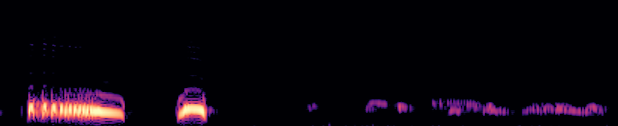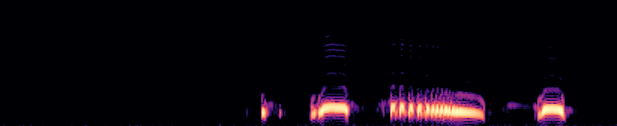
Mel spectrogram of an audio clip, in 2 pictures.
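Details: 'Giọng thổ sấm' cooing from a spotted dove: a long burred falling coo and a short hollow note, a stretch of soft mumbling, then the full phrase again with clipped notes around the rolling coo.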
